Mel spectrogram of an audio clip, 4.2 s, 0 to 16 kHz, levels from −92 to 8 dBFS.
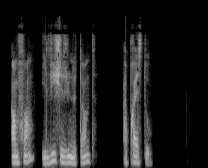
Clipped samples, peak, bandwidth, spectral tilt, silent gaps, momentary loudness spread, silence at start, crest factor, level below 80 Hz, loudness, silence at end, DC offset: under 0.1%; -4 dBFS; 11 kHz; -3.5 dB/octave; 0.73-0.84 s, 1.96-2.46 s; 15 LU; 0.25 s; 22 dB; -60 dBFS; -23 LUFS; 1.15 s; under 0.1%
